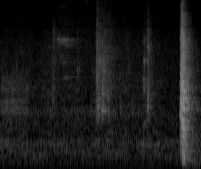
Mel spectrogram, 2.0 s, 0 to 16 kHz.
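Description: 3D-printed plastic walking robot set down on a wooden tabletop: quiet light handling, then a single sharp knock near the end as its feet land.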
